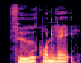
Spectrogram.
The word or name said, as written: fødegrundlag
